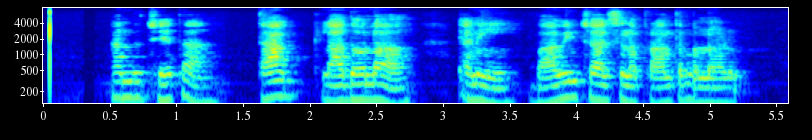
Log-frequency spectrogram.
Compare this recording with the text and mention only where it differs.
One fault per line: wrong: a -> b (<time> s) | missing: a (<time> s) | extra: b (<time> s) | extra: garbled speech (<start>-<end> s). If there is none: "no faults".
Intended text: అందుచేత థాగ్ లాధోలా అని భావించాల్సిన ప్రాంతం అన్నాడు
no faults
